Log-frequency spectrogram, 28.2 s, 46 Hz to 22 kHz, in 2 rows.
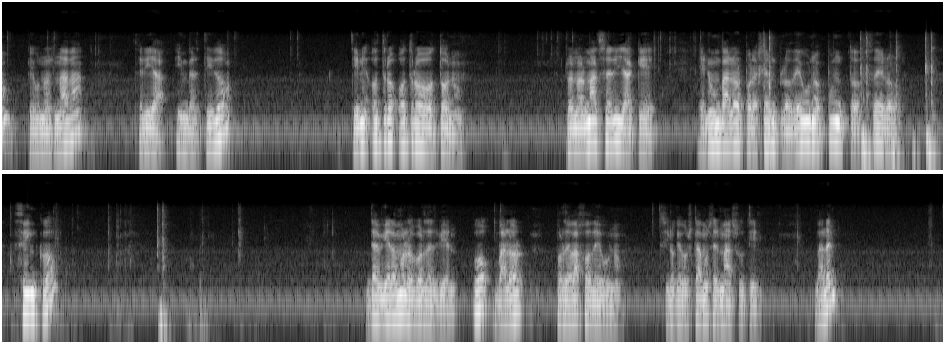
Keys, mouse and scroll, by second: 3.3-6.3 drag, 7.9-11.7 drag, 15.2-17.6 middle drag, 19.6-21.4 scroll up 1, 21.4-23.4 drag, 23.8-25.7 drag, 26.1-28.1 middle drag, 28.1 click.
